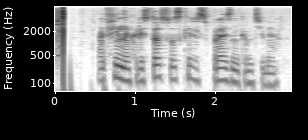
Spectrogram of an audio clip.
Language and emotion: Russian, positive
